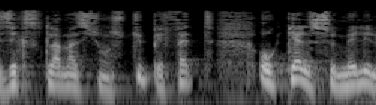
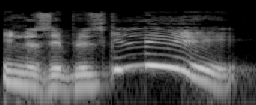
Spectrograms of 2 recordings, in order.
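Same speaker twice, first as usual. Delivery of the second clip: loud, higher and slow, booming to the crowd; trumpeting voice; 5 semitones higher, 7 dB louder, slower than usual. A narrator's reading. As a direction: trumpet it over the students' heads. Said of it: "d'une voix claironnante".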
